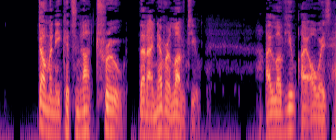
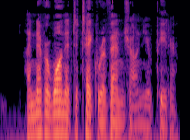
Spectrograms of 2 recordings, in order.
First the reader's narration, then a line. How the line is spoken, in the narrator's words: she said softly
